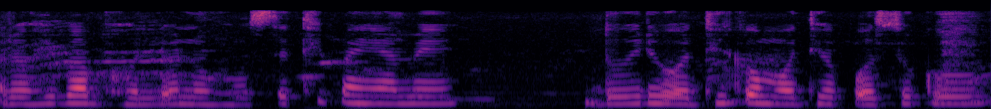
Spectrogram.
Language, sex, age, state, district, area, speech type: Odia, female, 18-30, Odisha, Nabarangpur, urban, spontaneous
